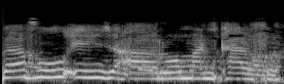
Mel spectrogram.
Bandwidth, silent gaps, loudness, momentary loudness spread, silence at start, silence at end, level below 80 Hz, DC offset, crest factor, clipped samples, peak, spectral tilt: 9.2 kHz; none; -16 LUFS; 4 LU; 0 s; 0 s; -52 dBFS; under 0.1%; 10 dB; under 0.1%; -6 dBFS; -4.5 dB/octave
